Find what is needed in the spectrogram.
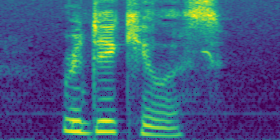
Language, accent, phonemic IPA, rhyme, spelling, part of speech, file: English, US, /ɹɪˈdɪk.jə.ləs/, -ɪkjələs, ridiculous, adjective, En-us-ridiculous.ogg
- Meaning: 1. Deserving of ridicule; foolish, absurd 2. Astonishing, extreme, unbelievable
